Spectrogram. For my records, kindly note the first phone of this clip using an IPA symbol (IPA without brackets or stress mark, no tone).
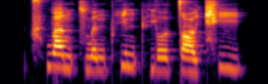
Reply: ʈ͡ʂʰ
